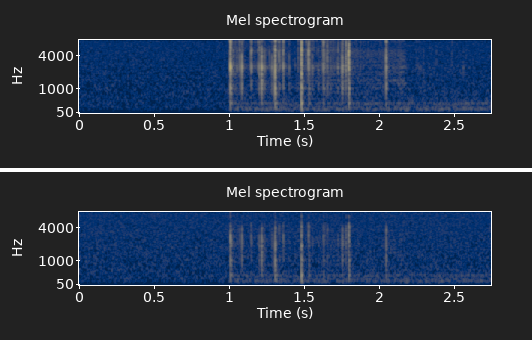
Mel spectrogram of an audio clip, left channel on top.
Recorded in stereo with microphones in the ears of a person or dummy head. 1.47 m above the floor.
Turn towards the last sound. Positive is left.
turn(degrees=55)  # may be behind; listen again after turning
